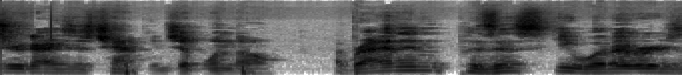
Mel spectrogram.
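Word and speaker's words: Podziemski: Their starting point, they consistently asked for Brandon Pazinski.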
